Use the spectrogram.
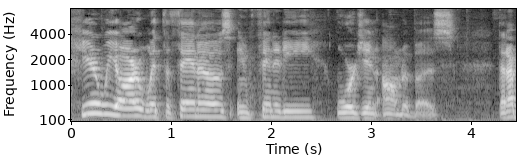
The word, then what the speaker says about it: Thanos: the earlier appearances of Thanos Thanos Thanos however you want to pronounce it I pronounce that they knows cuz I'm an idiot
